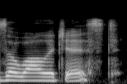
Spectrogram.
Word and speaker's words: zoologist: and my teacher was very adamant that it's pronounced zoologist, because it's like the Z and the O, you just take the first O, and then the rest, the other O is devoted to ologist,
